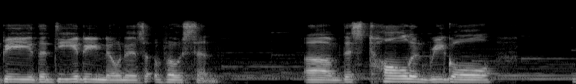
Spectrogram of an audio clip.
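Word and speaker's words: Vosyn: You could put a you could put a little dash to help you pronounce her name of VO and then sin. and phonetically spell it or whatever I need to.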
